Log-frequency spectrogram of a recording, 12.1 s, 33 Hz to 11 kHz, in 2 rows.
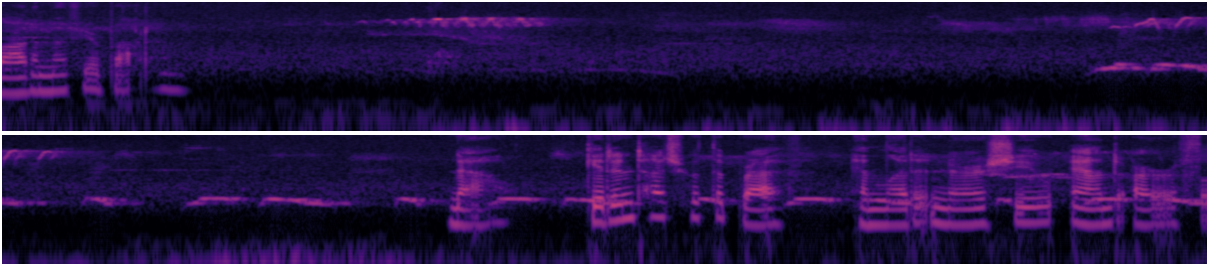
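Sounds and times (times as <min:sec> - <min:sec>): bird chirping trill: 0:03.6 - 0:12.0
dove cooing: 0:05.5 - 0:12.0.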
